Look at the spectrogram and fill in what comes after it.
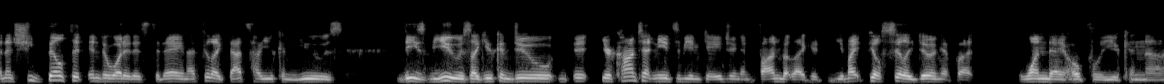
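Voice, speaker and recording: The man has an ordinary speaking voice, fairly high for a man, with ordinary pitch variation. He talks at a fairly quick pace in a dry, close sound with no echo. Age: 30s. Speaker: comedian. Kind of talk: casual chat.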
